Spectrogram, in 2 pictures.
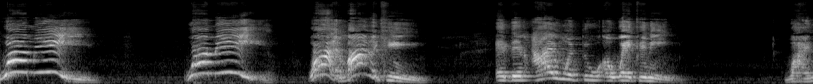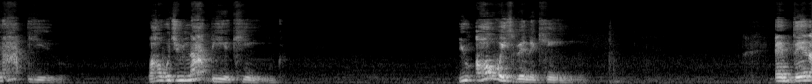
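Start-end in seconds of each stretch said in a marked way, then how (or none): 0.0-4.3 high, disbelieving cry of why me; squeaky high mock disbelief; incredulous why me. Asking why him, in disbelief. 7.8-14.0 low, soft, reassuring answer; hushed, steady reassurance; calm inner voice. Retold or imitated.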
